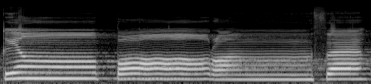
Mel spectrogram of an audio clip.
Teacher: Ini dinamakan dengan ikhfa awsat. Cara bacanya, tanwinnya disamarkan, siap-siap menuju ke huruf fa dengan cara didengungkan.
